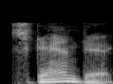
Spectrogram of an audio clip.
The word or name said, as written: Scandic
